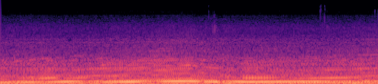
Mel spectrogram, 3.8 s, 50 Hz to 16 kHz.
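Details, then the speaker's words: 2013 Volkswagen Beetle 50s Edition, 2.5L inline-five, 170 hp, 6-speed automatic, accelerating on the road: smooth, deep, even five-cylinder wail climbing and easing with throttle, no knocks or rattles; engine sounds great. "Hear that 5-cylinder wail away. This engine sounds great, fantastic."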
